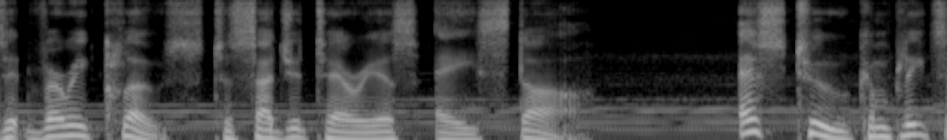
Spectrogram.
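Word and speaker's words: Sagittarius A*: They named it Sagittarius a star, pronounced Sagittarius, a star after the constellation where it resides.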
